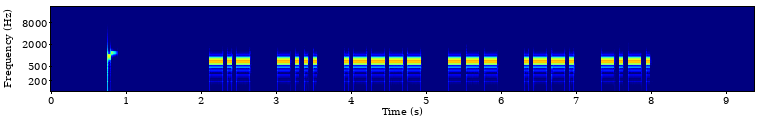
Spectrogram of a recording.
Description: Morse code, heard as a keyed tone, about 20 wpm, spaced as for 15 wpm, 700 Hz. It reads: KB1OPC
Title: 219 Lesson 35g - Number 0 - Call Signs 20wpm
